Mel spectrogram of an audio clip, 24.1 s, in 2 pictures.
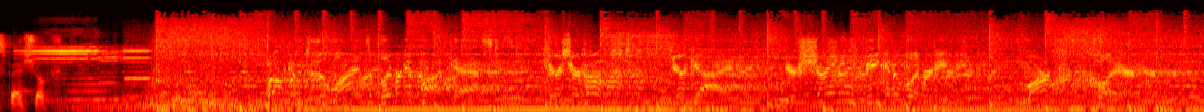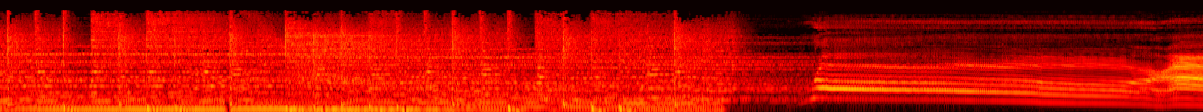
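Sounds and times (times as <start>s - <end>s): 
speech: 0.0s - 1.3s, 3.8s - 4.6s, 5.6s - 11.6s
music burst: 0.5s - 20.0s
person roaring in frustration: 20.2s - 24.0s.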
